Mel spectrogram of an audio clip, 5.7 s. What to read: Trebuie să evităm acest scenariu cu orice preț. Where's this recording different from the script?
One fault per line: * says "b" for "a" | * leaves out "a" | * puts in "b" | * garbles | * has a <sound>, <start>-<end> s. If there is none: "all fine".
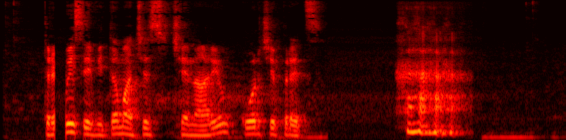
* has a dropout, 0.6-0.7 s
* has a laugh, 4.0-4.8 s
